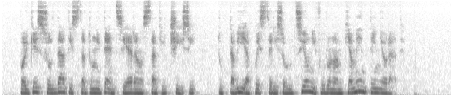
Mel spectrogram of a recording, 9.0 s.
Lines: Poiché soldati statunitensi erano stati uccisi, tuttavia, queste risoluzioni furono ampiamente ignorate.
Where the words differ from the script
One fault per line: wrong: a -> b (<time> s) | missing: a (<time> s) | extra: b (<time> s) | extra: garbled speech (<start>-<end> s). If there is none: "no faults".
no faults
